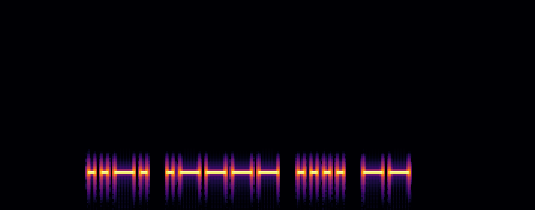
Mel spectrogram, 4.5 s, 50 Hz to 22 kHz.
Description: Morse code, heard as a keyed tone, about 22 wpm, 700 Hz. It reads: F1HM
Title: DXCC-100 Call Signs - 4 Characters - Repeated 2x - 22wpm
